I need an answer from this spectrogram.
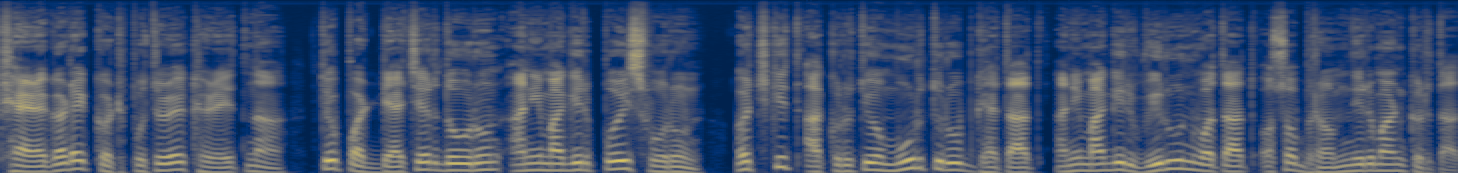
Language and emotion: Goan Konkani, neutral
